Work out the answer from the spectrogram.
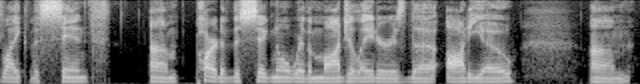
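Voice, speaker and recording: Male tutorial presenter, informal and keen, mid-pitched clear voice, unscripted, very little room sound. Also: a little mellow, dry recording, clean studio sound. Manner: informal, enthusiastic, thinking aloud. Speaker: music production tutorial presenter. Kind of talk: casual software demo, talking off the cuff.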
